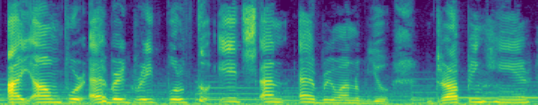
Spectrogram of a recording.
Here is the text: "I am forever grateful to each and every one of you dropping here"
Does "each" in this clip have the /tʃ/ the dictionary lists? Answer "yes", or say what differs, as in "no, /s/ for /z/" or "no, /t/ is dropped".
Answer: yes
